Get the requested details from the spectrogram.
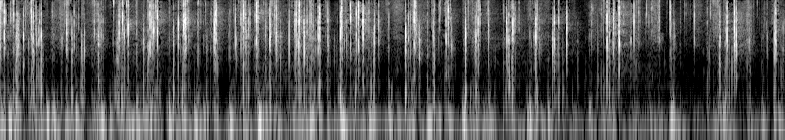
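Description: A small red foil condom wrapper is held between both hands in front of a microphone while the fingertips crinkle it. The result is dense, bright crinkling, with rapid sharp crackles over a faint low rumble throughout.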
